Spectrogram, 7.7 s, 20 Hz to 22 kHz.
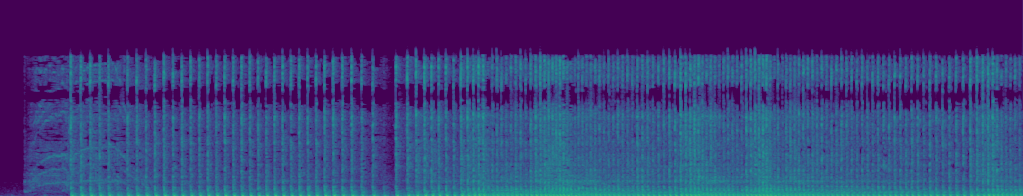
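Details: ATK 125 go-kart with a newly fitted homemade welded muffler: rapid, sharp, harsh bark, only slightly quieter than before. Owner suspects an exhaust leak ahead of the muffler, since back pressure pushes fumes out there. Loud exhaust.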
